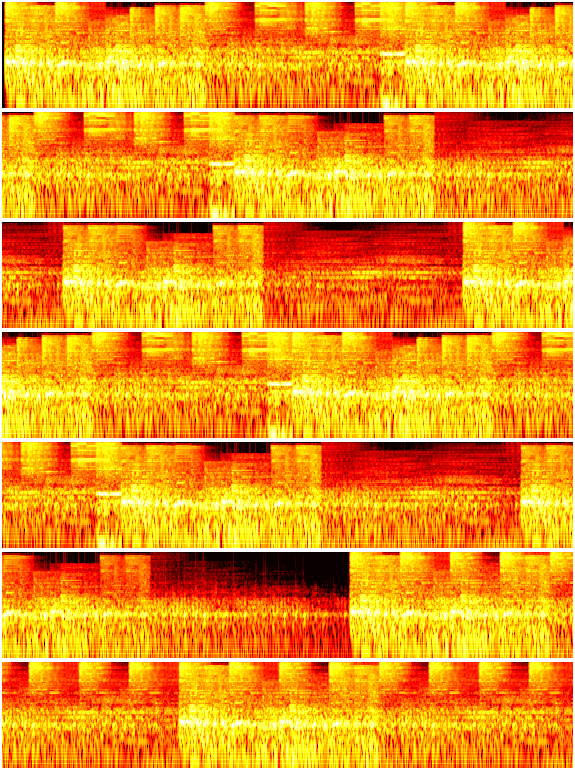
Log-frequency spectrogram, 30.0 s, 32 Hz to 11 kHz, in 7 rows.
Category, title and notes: Music > Multiple instruments
Short Track #3062 (Industraumatic)
Ambient, Cyberpunk, Games, Horror, Industrial, Noise, Sci-fi, Soundtrack, Underground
